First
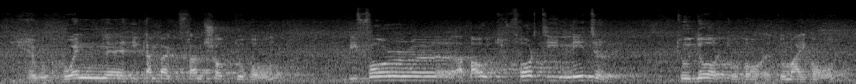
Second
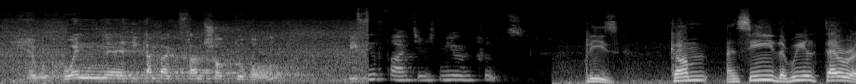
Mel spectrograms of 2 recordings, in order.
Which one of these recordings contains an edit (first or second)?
first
